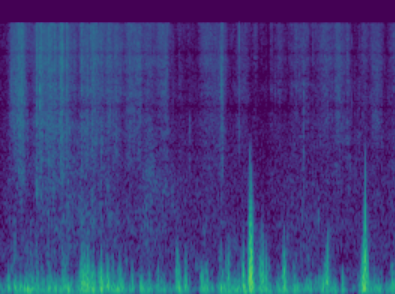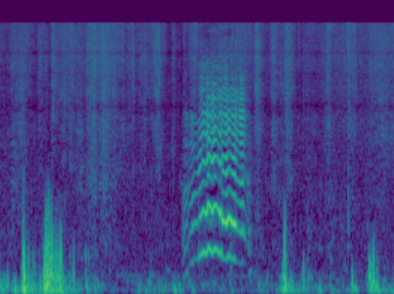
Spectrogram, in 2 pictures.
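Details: Female pygmy goat at a petting zoo, playfully hopping onto and riding sheep; one wavering, nasal bleat lasting under a second near the end, set among repeated dull thumps and scuffling of hooves.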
